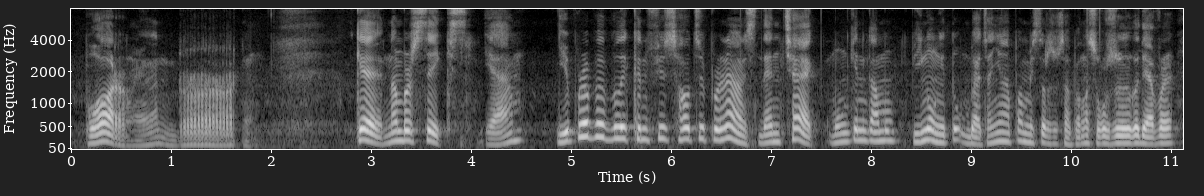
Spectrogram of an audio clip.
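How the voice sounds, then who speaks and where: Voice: mid-range voice, lively intonation, a little slow, mellow. An English teacher with an Indonesian accent, giving a bilingual vocabulary lesson and switching between English and Indonesian with playful asides.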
